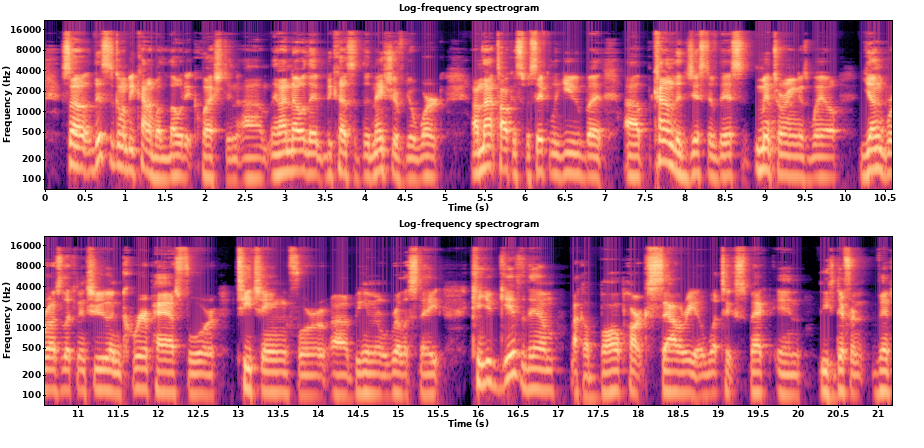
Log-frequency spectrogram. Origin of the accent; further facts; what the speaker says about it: Ohio, United States; my guests know I'm from Ohio as well.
